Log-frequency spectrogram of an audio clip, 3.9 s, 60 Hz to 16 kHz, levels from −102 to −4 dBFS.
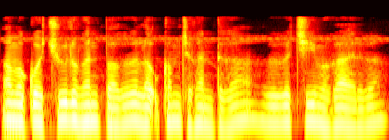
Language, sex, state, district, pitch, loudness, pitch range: Wancho, male, Arunachal Pradesh, Longding, 125 Hz, -15 LUFS, 115-130 Hz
